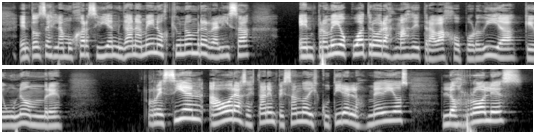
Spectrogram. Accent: Argentina; soy de Argentina, hago podcast desde hace 2 años

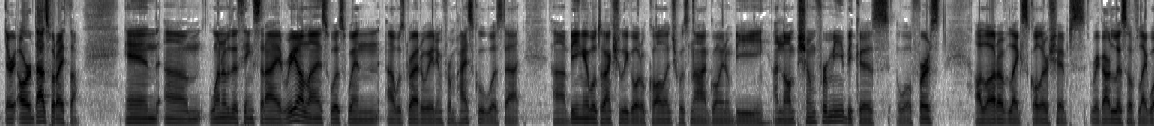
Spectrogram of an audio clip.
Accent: Guatemala; English is a second language; now in Boston, United States; when I came to the United States, I knew that things were going to be difficult. I was coming from Guatemala, you know, trying to seek for a better life. And, you know, I came to Boston.

